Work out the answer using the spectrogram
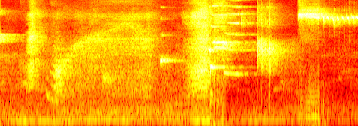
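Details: Vigorous Black-winged starling, called rare and exotic, singing full isian: scattered harsh squawks and a brief whistle, then loud rasping bursts ending in a sustained high whistled tone.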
